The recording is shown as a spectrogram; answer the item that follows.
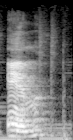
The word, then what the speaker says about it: am: Am, is, are. Atente à pronúncia. Não é an, é am. Feche os lábios.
